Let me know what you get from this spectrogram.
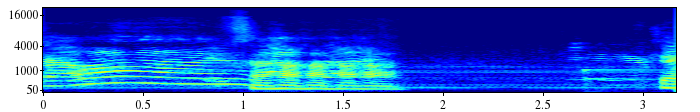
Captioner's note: softly laughing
